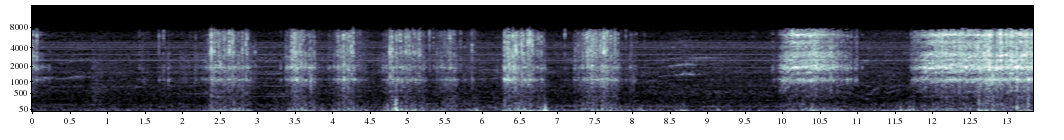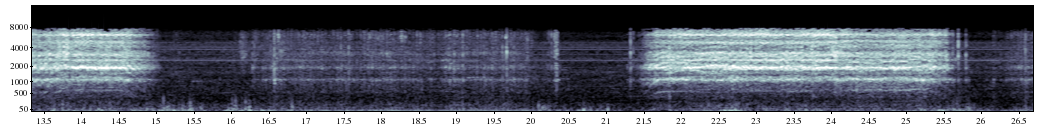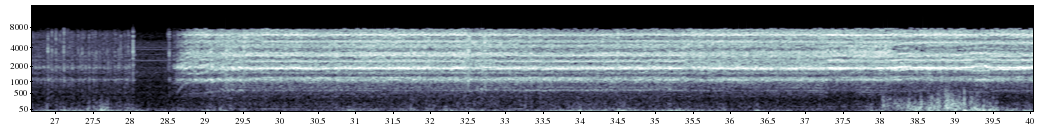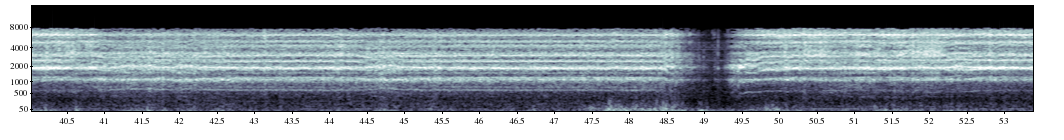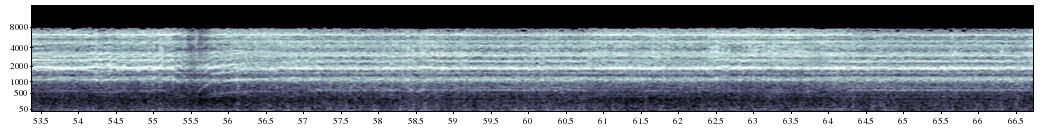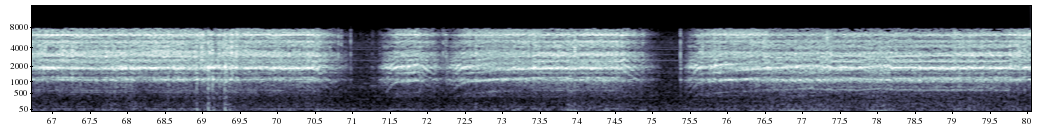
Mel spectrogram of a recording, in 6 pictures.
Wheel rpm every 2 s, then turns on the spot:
10, 10, 20, 20, 10, 30, 130, 80, 20, 20, 30, 150, 130, 20, 90, 160, 160, 160, 160, 160, 160, 160, 160, 160, 90, 160, 160, 140, 150, 160, 160, 160, 160, 160, 160, 90, 120, 90, 160, 160.
2-8 16-20 26-28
